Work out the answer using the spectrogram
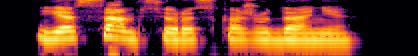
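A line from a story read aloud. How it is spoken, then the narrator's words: Sneering threat. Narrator (Russian): пригрозил Сергей, зло ухмыляясь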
